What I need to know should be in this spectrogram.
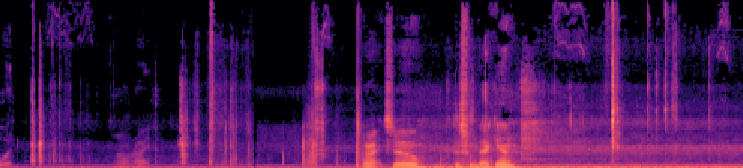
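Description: Small metal parts click against a hard board.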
